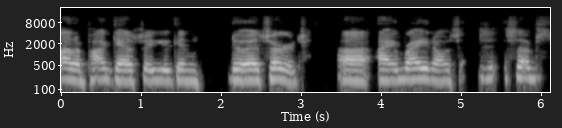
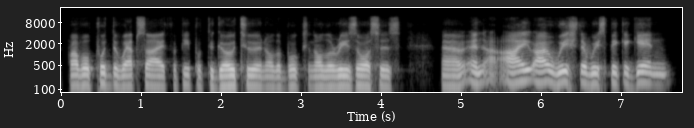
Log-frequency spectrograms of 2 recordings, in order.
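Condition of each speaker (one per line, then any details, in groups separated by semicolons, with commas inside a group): ALS; progressive paralysis including breathing muscles; expects to lose speech
No condition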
